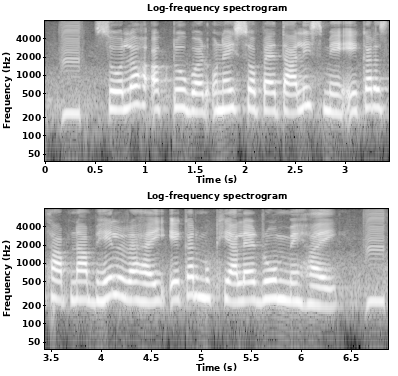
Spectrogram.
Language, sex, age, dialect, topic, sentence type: Magahi, female, 25-30, Western, agriculture, statement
